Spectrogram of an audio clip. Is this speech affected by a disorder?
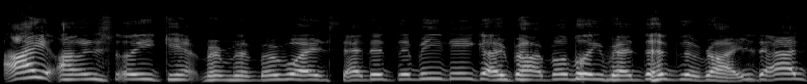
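Yes: cerebral palsy with speech impediment; speaks and moves strangely.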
